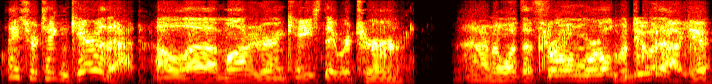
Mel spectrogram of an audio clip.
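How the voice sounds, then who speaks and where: A man's voice: a little high, very animated, quick pace, background noise. A man voicing an awkward, eager little robot informant in a video game, hesitant and casual, through a radio filter. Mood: awkwardly grateful.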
